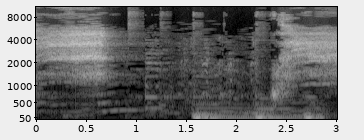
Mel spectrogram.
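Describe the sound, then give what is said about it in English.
A voice imitates a singer's strained, cat-like singing wail with a rooster-ish crowing edge, a raspy cry that rises and breaks, preceded by a breathy hiss, fairly loud. “like a cat meets a fucking, I don't know, what was that, a rooster or something?”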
